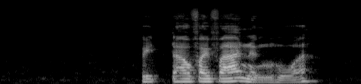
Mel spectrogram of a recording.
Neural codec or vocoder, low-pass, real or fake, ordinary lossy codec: vocoder, 48 kHz, 128 mel bands, Vocos; 14.4 kHz; fake; none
